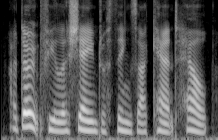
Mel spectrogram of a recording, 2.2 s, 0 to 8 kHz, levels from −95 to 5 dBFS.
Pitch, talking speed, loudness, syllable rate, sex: 210 Hz, 245 wpm, -18 LUFS, 5.5 syllables/s, female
